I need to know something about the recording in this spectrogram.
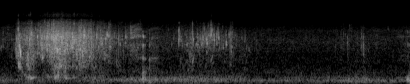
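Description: Water splashing and sloshing from a hooked carp being netted at the surface: one loud splash that lasts about a second, followed by a few smaller splashes.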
